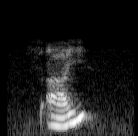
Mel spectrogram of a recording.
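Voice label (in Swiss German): "ei", Haut-Rhin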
